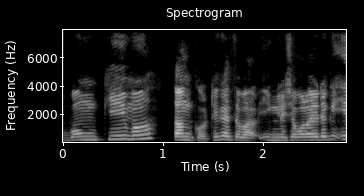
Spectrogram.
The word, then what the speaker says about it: বঙ্কিমতাঙ্ক: বের কর এটাকে আমরা বলি রুটওভার বিটা ওয়ান বঙ্কিপতাঙ্ক সরি আমি উচ্চারণ করতা আমরা যেহেতু এটা মেনলি উচ্চারণ বঙ্কিমতাঙ্ক ঠিক আছে ইংলিশে বলা এটা স্কিউস ঠিক আছে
